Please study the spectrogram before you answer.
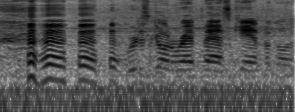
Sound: laughs

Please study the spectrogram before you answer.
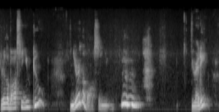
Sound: giggles

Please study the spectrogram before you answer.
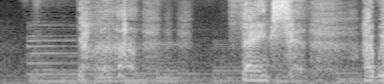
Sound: laughs

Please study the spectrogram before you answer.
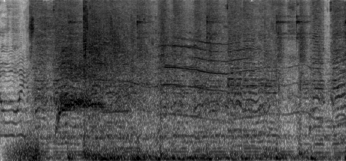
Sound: screams

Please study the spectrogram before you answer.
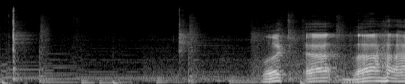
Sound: light switch clicks

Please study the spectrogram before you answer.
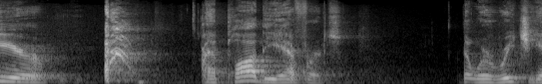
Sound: coughs

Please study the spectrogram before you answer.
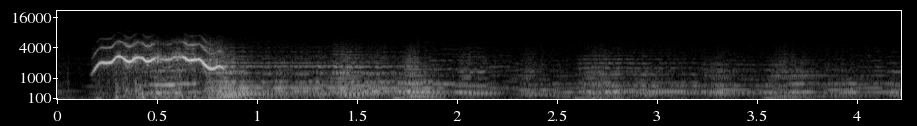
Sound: whistle blows

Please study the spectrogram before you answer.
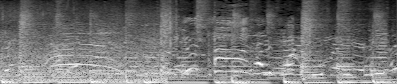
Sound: jet ski engine; fun music

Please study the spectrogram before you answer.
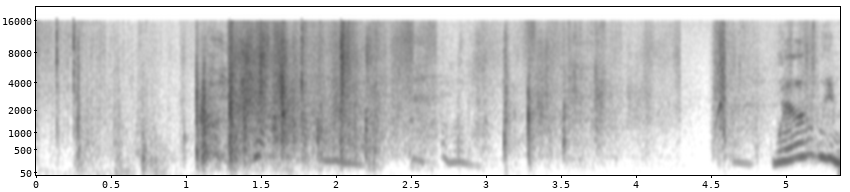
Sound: crashing noises

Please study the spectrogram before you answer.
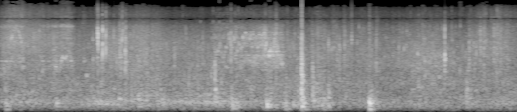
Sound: reel cranking; water flowing

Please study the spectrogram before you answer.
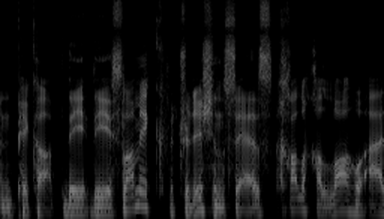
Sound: speaks Arabic

